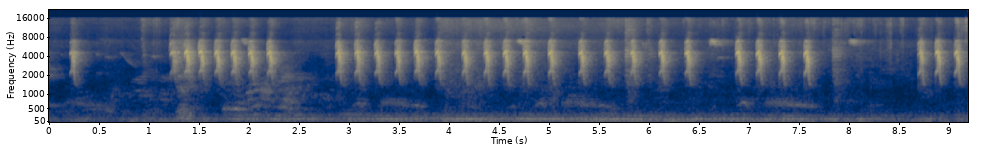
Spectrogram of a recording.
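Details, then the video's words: Rasping, rapid-fire chips from a Bar-winged prinia screaming, a lure call for wild prinias: a near-continuous rattle of scratchy notes with brief breaks, against quiet low background noise. "Suara asli prenjak lumut menjerit"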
